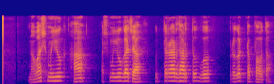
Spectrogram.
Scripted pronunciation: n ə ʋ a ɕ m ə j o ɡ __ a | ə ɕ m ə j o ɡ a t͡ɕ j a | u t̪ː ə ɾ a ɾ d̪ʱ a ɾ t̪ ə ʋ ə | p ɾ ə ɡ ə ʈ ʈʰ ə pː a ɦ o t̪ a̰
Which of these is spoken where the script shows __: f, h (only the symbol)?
h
